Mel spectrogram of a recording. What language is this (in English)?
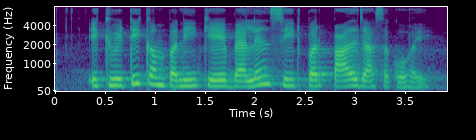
Magahi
